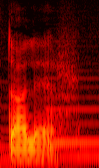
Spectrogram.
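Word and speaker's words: dollar: آنچه ما میگوییم دلار آنچه آنان میگویند دلار آنچه میتوان گفت دالر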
